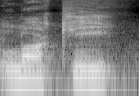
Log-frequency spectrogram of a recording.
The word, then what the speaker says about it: Locke: By the way, the non-English speaking Chinese pronounced it Lock-Key.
